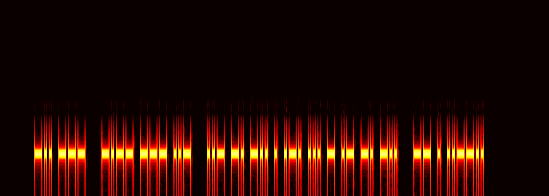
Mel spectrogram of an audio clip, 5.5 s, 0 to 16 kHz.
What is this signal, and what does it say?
Morse code, heard as a keyed tone, about 50 wpm, 700 Hz. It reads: DO YOU UNDERSTAND ME?
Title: Sentences from Top 600 Words 50wpm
